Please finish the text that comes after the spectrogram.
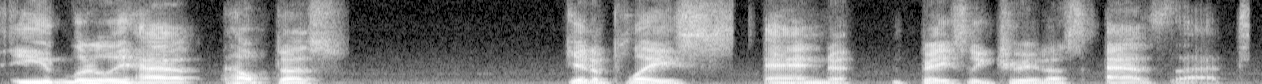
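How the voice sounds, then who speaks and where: A male gem dragon speaking in an earnest, hesitant manner, with pauses between his phrases, voiced by a man. His voice is low and his delivery is slow and calm. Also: slight background noise.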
